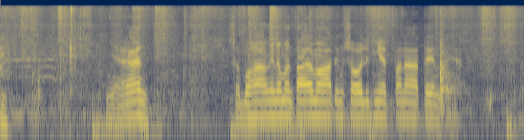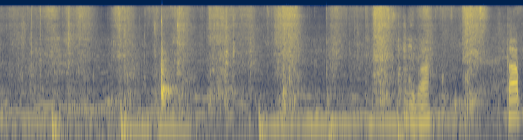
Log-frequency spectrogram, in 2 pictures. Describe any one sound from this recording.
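A shovel scrapes through soil and tosses it down.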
